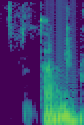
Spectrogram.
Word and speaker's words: Intamin: Intamin. Klingt wie Vitamin.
